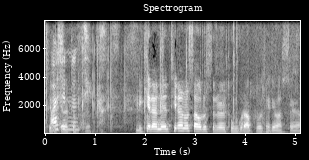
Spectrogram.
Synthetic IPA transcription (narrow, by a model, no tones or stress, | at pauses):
tʰɯik͈etʰet͡ɕo | ɾikʰeɾanɯntʰiɾanos͈auɾɯs͈ʰɯɾɯɭtoŋɡuɾapʰɯɾote̞ɾjʌwas͈ʌjo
